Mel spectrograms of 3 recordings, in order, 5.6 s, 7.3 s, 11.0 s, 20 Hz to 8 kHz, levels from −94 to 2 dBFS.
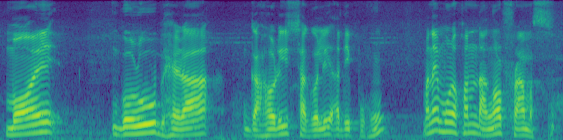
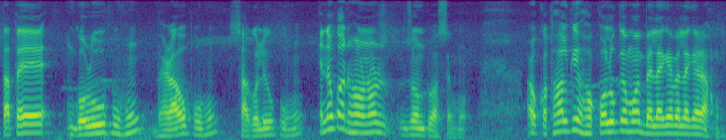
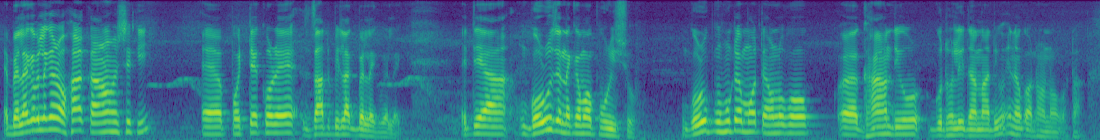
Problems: none marked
